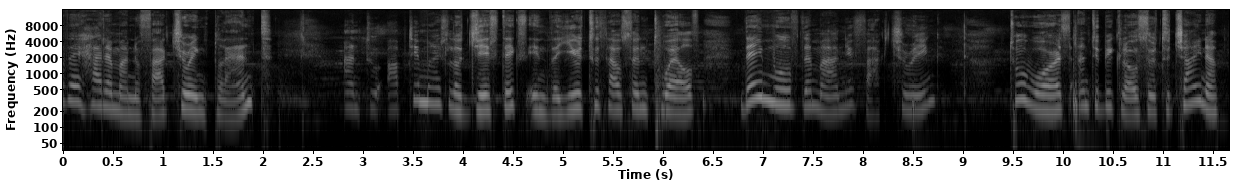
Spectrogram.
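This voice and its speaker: Woman interpreter at a business conference, mid pitch, stops and rephrases a lot. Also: darkish tone. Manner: halting, rephrasing as she goes. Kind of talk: simultaneous interpretation of a business talk.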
